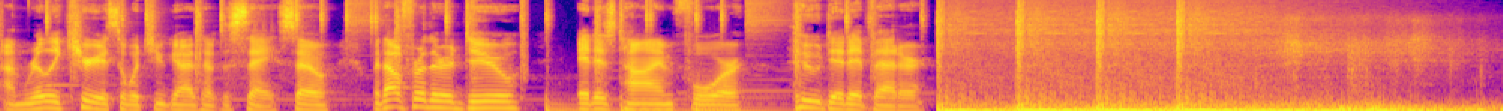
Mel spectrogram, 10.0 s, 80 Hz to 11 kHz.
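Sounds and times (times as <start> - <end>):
sharp hits: 6.3 - 10.0.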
